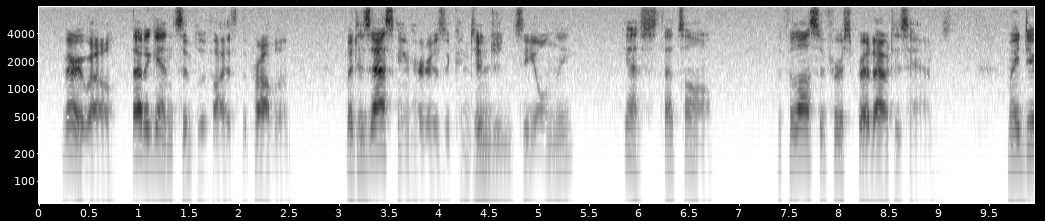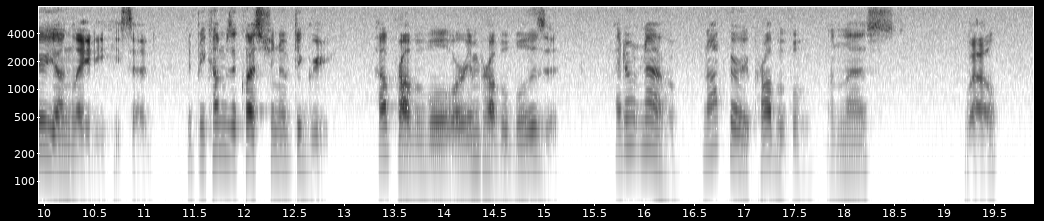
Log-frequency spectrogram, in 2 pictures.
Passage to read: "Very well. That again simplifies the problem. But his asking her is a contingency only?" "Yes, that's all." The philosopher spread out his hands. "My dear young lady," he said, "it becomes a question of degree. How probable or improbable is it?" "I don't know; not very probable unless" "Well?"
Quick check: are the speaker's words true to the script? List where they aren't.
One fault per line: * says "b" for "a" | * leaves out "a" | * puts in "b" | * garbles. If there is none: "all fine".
all fine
